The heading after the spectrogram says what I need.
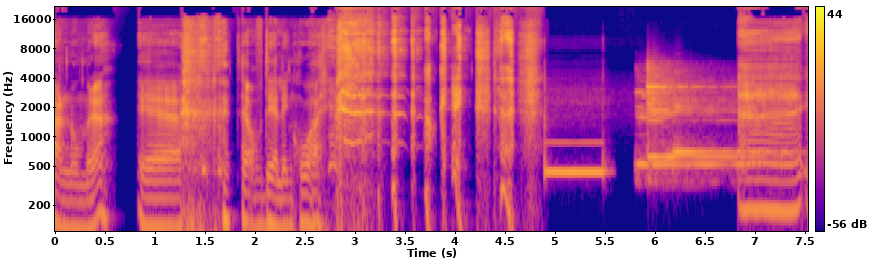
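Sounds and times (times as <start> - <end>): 
speech: 0.0 - 3.1, 6.8 - 7.5
laughter: 2.8 - 4.9
telephone line tone of an incoming call: 4.9 - 6.8.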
